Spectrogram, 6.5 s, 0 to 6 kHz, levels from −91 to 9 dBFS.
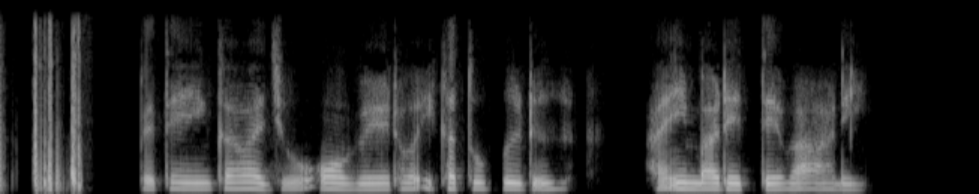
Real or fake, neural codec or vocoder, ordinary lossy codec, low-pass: real; none; AAC, 48 kbps; 5.4 kHz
